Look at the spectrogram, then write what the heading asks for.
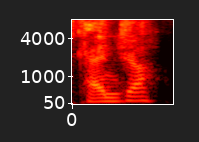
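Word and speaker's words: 賢者: wise man means in japanese and it means kenja that is how you pronounce wise man yeah yeah so what i've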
